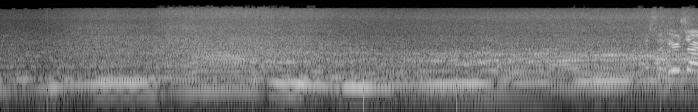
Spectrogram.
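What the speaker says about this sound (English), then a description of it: "as we ramp this engine up and give it full throttle" A loud engine revs hard at full throttle on a dyno, its tone rising and falling in sustained pulls, with someone talking over it.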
